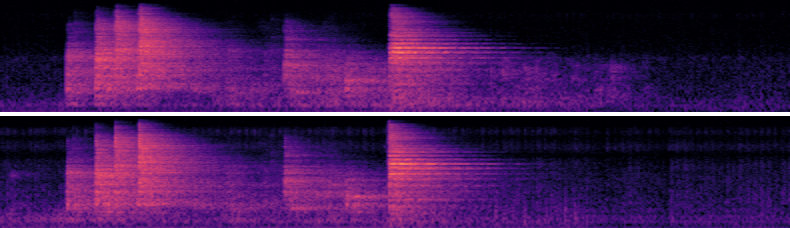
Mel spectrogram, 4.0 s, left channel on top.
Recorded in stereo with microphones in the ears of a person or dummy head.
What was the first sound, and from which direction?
Crushing, 20° left (ahead or behind).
